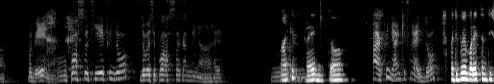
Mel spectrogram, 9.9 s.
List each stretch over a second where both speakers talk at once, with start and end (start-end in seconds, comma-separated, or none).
none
